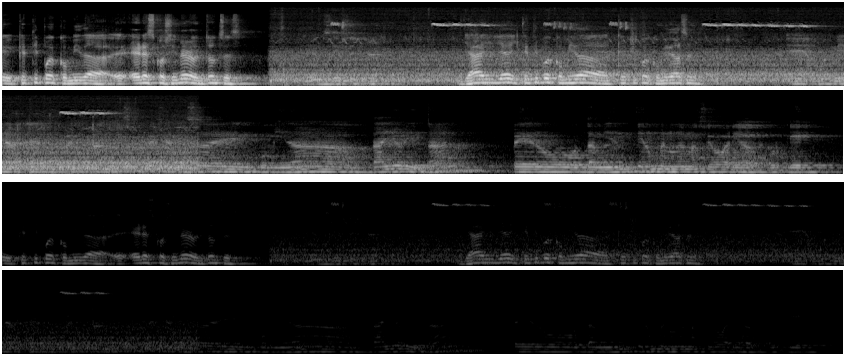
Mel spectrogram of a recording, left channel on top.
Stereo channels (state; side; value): quieter; right; 32.5 dB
